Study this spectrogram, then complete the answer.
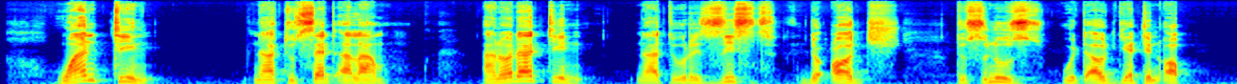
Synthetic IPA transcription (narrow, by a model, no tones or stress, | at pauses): wãntĩnː | atːusɛtalam | anɔdətĩnː | atuɹizist | dəʔɔd͡ʒ | tusnuzwitawt̚ɡɛtĩŋʔɔp̚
